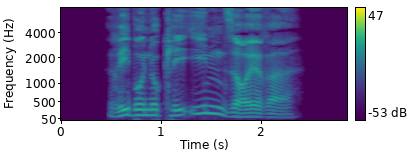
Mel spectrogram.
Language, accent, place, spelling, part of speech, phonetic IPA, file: German, Germany, Berlin, Ribonukleinsäure, noun, [ʁibonukleˈiːnzɔɪ̯ʁə], De-Ribonukleinsäure.ogg
- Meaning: ribonucleic acid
